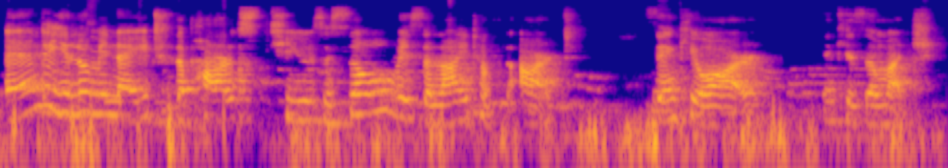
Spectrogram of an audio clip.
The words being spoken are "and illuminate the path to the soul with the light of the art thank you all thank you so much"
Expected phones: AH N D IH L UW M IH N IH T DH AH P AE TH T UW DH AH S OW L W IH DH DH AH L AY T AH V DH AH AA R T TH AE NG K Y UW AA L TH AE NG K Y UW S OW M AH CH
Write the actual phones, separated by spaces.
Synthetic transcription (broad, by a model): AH N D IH L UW M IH N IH T DH AH P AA S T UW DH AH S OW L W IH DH DH AH L AY T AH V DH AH AA R T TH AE NG K Y UW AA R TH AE NG K Y UW S OW M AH CH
